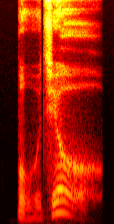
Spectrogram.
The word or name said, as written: 补救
